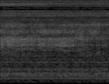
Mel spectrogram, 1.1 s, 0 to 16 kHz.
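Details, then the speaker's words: Steady high-pitched whirring hiss of a nebulizer compressor delivering medicated mist to a 50-year-old with childhood asthma, double pneumonia and MRSA, used every 4 hours. "This is childhood asthma. I'm 50 years old, and now I'm on a nebulizer."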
